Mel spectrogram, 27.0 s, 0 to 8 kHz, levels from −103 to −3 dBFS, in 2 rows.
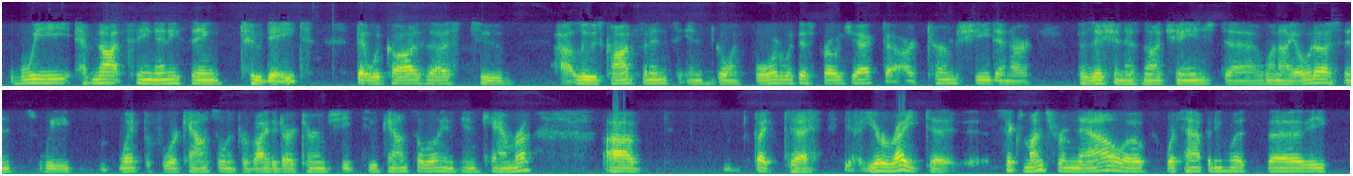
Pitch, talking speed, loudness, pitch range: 115 Hz, 145 wpm, -19 LUFS, 110-120 Hz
